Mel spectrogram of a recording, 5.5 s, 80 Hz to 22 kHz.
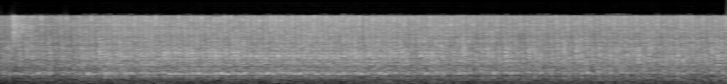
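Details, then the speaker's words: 2003 Mazda Protege, rough running and stalling only at hot idle, heard at the tailpipe: ragged, uneven idle with a hissy exhaust note that keeps coughing and missing, engine shaking; misfire at idle. "You can definitely hear it. It's coughing and missing. Engine's doing the shake."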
